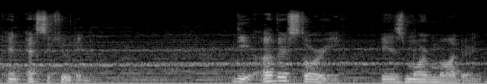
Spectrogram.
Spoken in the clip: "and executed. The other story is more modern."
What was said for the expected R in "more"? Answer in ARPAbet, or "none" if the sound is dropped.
R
